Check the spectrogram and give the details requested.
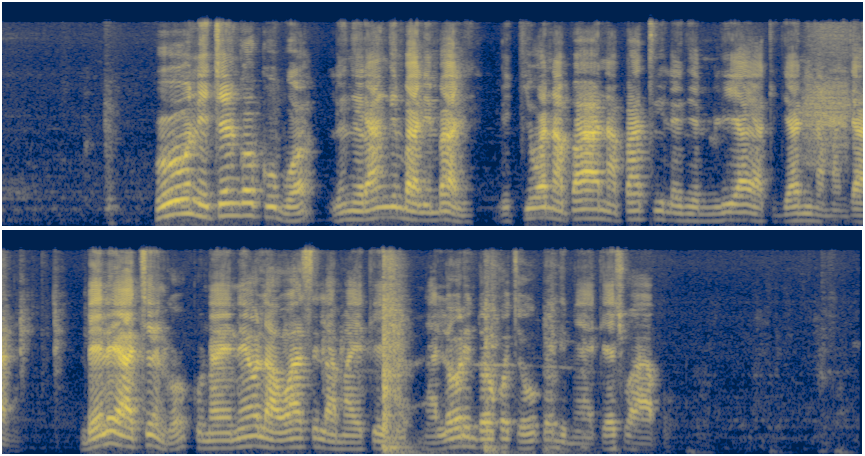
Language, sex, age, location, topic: Swahili, male, 50+, Nairobi, education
